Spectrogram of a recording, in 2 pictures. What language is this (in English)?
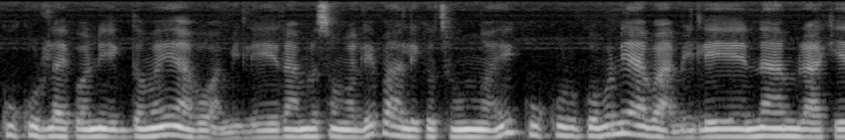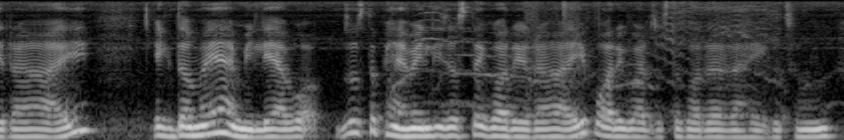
Nepali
